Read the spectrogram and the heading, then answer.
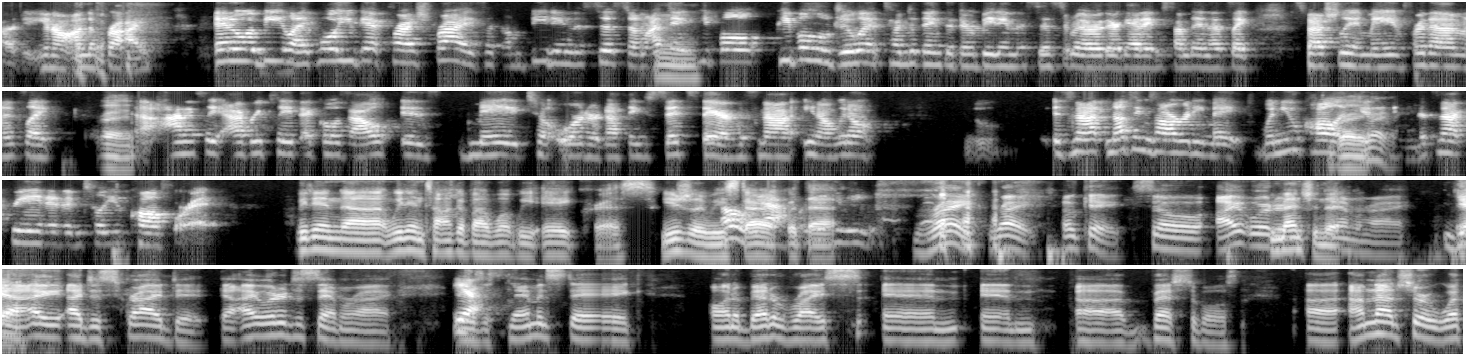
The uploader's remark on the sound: Recorded Live on Zoom on 2/15/2021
